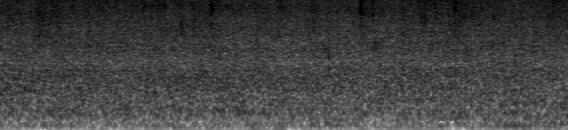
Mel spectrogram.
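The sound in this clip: Steady rain falls in a continuous, even hiss of countless drops spread across the whole range, unchanging from start to finish with no voices.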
